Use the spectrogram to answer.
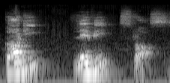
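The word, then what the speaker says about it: Claude Lévi-Strauss: কি বাবা, একজন অ্যানথ্রোপোলজিস্ট, ভদ্রলোকের নাম হচ্ছে ক্লডি লেভি স্ট্রস, কি নাম, ক্লডি, CLAUDE, ক্লডি বা ক্লড উচ্চারণ করতে পারো, লেভি, LEVI, লেভি স্ট্রস, STRAUSS, তাহলে ক্লডি লেভি স্ট্রস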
